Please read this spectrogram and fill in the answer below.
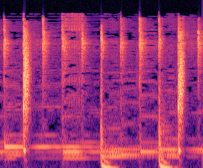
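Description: Background music with a beat: a steady held synth chord over low kick drums that drop in pitch, with sharp percussion hits between them.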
